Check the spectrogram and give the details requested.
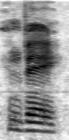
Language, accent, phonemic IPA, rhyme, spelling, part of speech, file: English, US, /ɪnˈveɪ/, -eɪ, inveigh, verb, En-us-inveigh.ogg
- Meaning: 1. To complain loudly, to give voice to one's censure or criticism 2. To draw in or away; to entice, inveigle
